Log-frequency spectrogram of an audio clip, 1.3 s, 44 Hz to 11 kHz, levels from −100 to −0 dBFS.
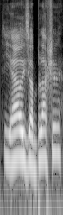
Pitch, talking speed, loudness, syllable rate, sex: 180 Hz, 235 wpm, -15 LUFS, 5.3 syllables/s, male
